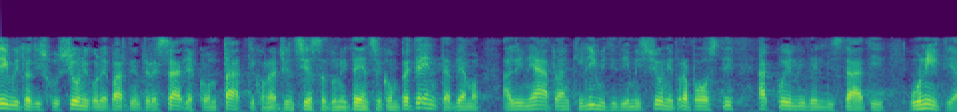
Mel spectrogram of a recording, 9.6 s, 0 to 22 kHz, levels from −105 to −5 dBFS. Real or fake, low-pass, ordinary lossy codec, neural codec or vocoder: fake; 5.4 kHz; none; codec, 16 kHz in and 24 kHz out, 2.2 kbps, FireRedTTS-2 codec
